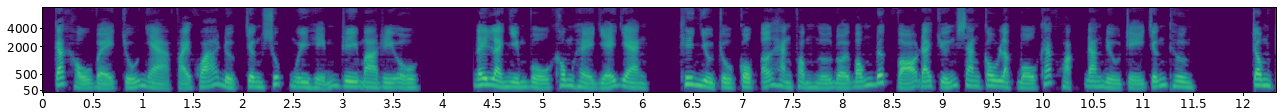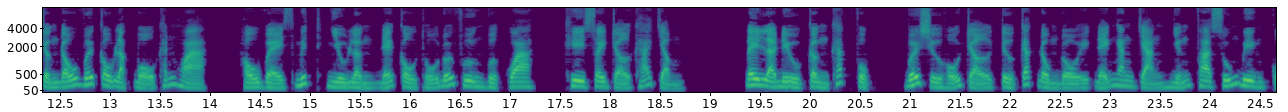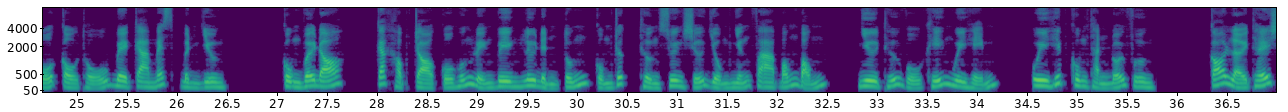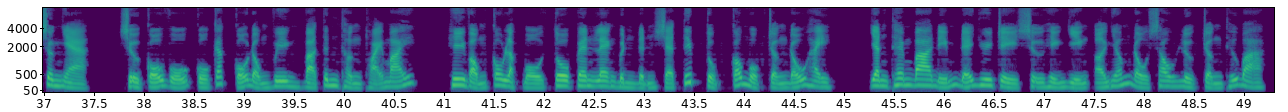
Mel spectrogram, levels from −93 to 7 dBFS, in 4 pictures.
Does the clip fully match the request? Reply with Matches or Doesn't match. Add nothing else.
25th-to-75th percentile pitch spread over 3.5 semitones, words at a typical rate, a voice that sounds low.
Matches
